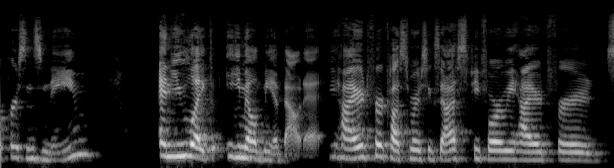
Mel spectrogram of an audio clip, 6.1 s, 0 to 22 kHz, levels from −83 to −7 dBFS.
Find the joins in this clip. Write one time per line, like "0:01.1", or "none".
0:03.4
